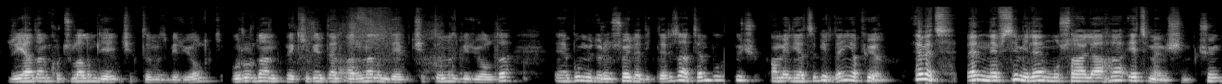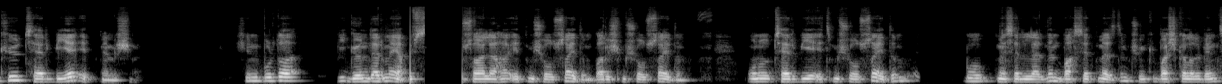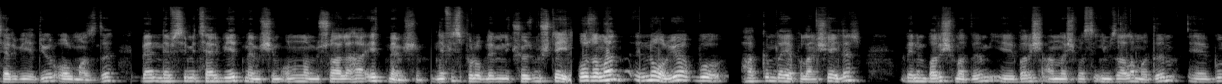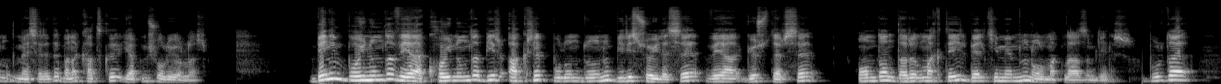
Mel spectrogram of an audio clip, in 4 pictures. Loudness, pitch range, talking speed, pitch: -16 LUFS, 130-175 Hz, 130 wpm, 150 Hz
